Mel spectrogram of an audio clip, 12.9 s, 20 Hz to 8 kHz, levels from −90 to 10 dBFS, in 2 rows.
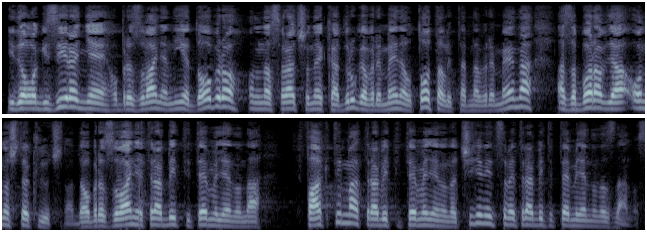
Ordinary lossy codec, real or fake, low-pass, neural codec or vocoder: none; real; 7.2 kHz; none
